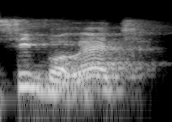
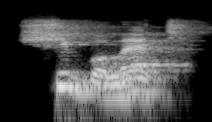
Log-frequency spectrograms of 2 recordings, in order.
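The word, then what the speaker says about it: shibboleth: Se ele dissesse cibolete, sem conseguir pronunciar corretamente a palavra que era chibolete, que era algo em torno de espiga de milho, né?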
